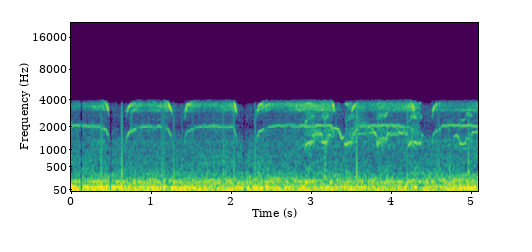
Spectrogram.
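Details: Peregrine falcon on a live camera feed dated 12 May 2022, calling persistently with long, even, wailing notes followed by shorter, wavering, chattering calls, almost continuous over five seconds, above a steady low rumble.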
